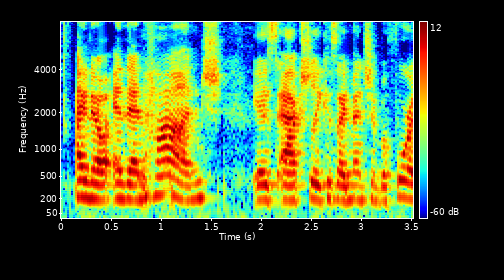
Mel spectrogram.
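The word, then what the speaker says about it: Hange: like it sometimes but hanj is han ji zoe and then burt holt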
